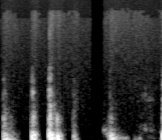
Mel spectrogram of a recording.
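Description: Stylus knocking and tapping on a writing tablet during handwriting, heard as about five short, dull thumps.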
